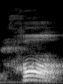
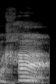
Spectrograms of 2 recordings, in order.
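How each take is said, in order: First: The syllable is pronounced thick and heavy. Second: The syllable is pronounced thin and light. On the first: The speaker calls it right. "tebal aja dulu" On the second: The speaker calls it wrong. "tebalnya bukan kha"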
